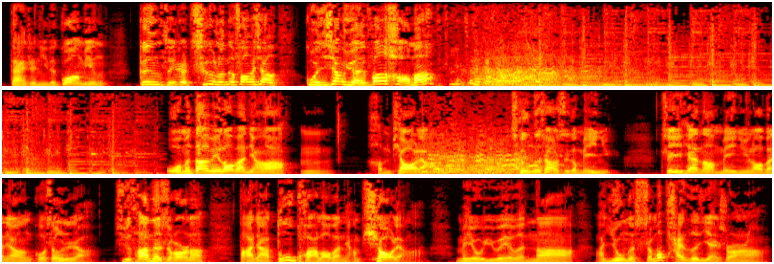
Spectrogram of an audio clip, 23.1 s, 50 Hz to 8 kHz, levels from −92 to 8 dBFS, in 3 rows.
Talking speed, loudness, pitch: 220 characters per minute, -18 LUFS, 120 Hz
